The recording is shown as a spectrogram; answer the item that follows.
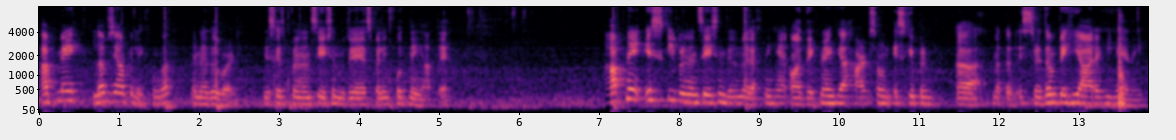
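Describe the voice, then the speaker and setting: His voice is a little high and his pace moderate, with background noise in the recording. The man, who has a Pakistani Urdu accent, teaches a medical class, questioning students and repeating their replies while mixing in English medical terms.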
